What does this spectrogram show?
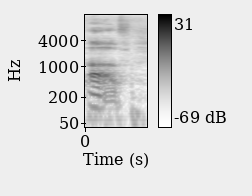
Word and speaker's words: of: f's in the word of and it's because it's a small word our eyes pass over it and phonetically it sounds more like a v so there are a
